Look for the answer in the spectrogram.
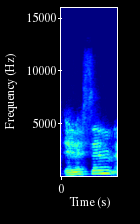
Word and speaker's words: Ineson: We've got Ralph Ineson.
